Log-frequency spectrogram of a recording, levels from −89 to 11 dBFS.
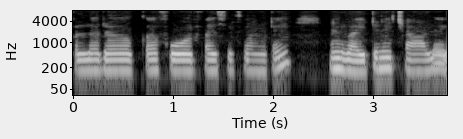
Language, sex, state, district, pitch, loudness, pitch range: Telugu, female, Andhra Pradesh, Chittoor, 165 Hz, -17 LUFS, 165-175 Hz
